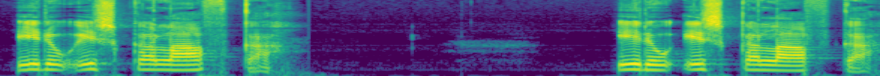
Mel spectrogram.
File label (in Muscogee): "eto eskvlafkv", Muscogee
